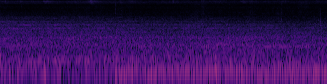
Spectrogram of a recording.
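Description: Steady low rumble of a distant CSX freight train running on the line, growing a little stronger about two seconds in.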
